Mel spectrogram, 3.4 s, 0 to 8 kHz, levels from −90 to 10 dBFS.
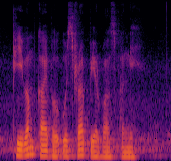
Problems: low volume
